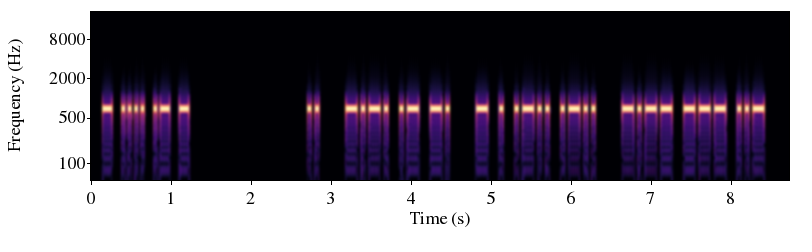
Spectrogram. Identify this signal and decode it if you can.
Morse code, heard as a keyed tone, about 33 wpm, 700 Hz. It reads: THAT I CAN TELL YOU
